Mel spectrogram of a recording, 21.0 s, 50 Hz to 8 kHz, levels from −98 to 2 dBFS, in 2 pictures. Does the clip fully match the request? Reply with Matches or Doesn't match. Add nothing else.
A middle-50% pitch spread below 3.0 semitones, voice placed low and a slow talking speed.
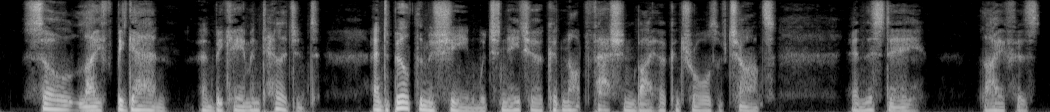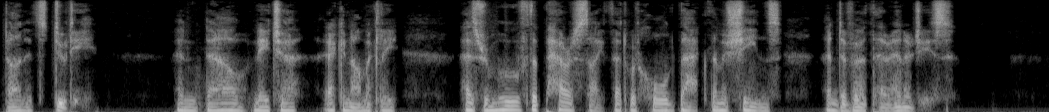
Matches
